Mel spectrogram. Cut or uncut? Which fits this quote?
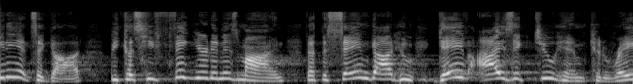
uncut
